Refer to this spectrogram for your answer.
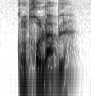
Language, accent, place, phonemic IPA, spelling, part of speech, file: French, France, Lyon, /kɔ̃.tʁo.labl/, contrôlable, adjective, LL-Q150 (fra)-contrôlable.wav
- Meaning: 1. controllable 2. verifiable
